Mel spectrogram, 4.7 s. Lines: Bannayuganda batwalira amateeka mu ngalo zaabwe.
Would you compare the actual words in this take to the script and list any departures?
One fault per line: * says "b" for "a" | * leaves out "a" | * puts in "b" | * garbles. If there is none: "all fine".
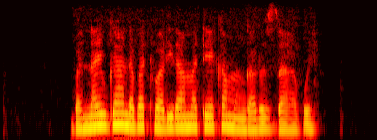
all fine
